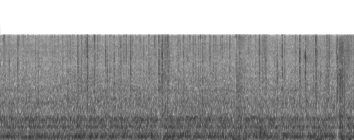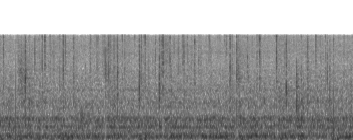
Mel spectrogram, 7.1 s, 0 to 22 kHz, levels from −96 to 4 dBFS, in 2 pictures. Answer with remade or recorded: recorded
